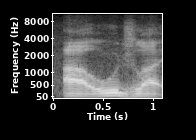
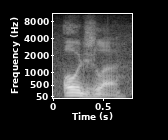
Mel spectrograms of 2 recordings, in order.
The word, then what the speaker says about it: Aujla: He said not Aujla, it's Ojla.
